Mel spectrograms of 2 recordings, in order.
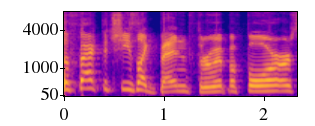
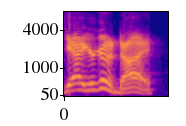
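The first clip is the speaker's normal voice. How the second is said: mock flat, emotionless monotone; 2 semitones lower than usual. Describing a movie character who shows no emotion, imitating a flat monotone. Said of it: "she is so monotone with everything".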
